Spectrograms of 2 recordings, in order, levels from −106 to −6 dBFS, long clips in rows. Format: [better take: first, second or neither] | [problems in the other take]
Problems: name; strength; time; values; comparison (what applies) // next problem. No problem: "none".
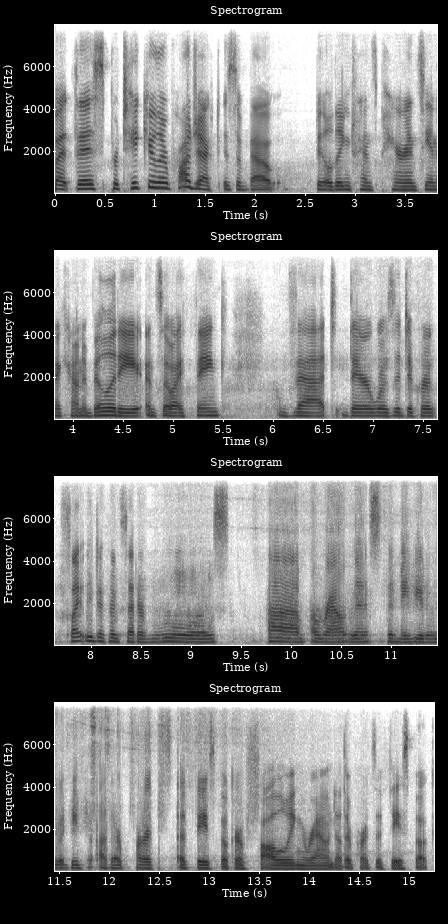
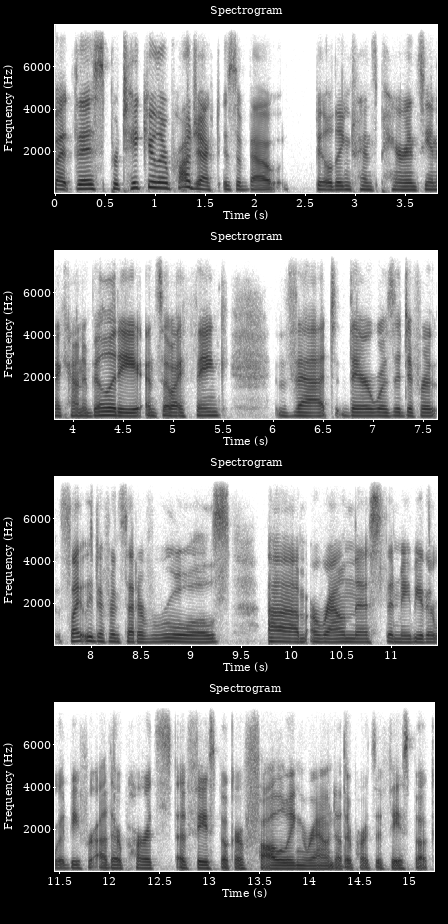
second | noise reduction (neural separator model SepFormer DNS4)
